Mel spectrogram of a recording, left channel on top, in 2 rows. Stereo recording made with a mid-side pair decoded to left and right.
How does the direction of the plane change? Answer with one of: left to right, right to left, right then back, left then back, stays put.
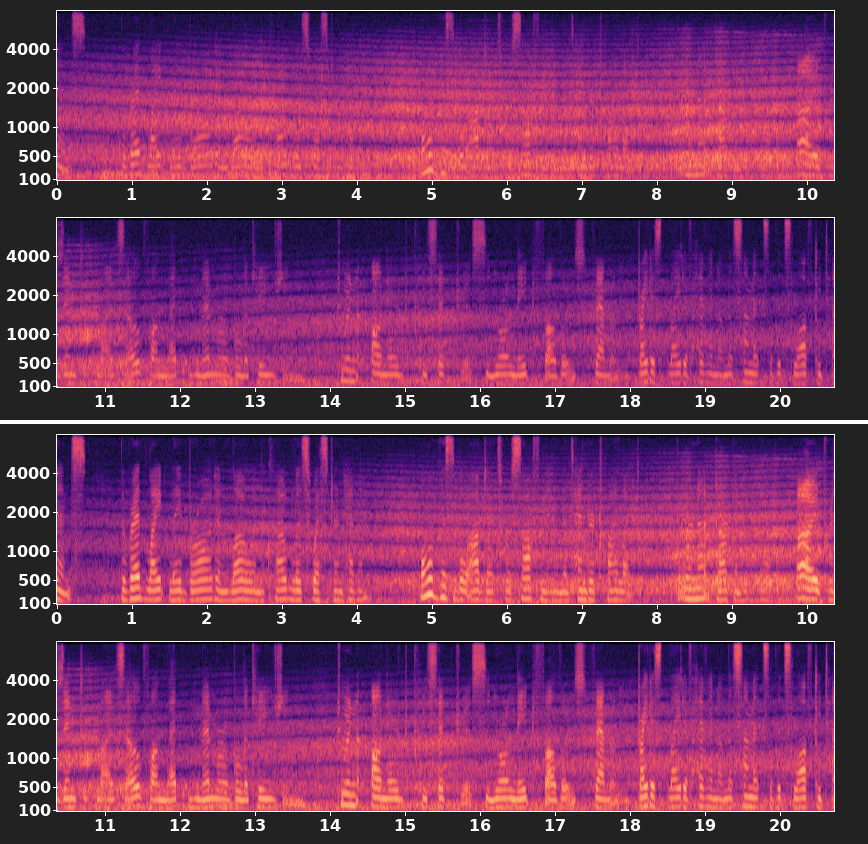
left to right.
